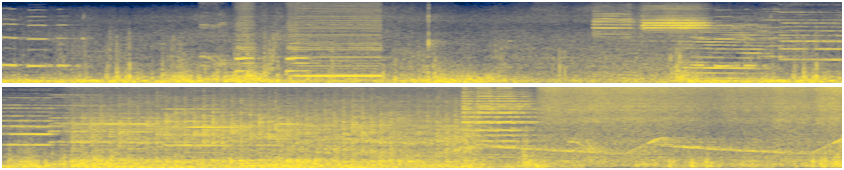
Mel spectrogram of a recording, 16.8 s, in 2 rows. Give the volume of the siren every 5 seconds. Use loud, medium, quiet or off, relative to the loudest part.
off, loud, loud, loud.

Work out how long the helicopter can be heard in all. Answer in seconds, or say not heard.
4 s.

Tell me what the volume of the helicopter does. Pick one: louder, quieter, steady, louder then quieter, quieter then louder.
steady.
